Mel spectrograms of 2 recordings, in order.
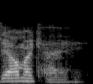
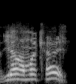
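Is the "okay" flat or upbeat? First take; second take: flat; upbeat. First: The final "okay" sounds flat and unenthusiastic. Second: The final "okay" sounds lively and upbeat.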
